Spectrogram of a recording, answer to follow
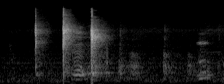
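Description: Three finger snaps in quick succession, about a third of a second apart, the last two the loudest.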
